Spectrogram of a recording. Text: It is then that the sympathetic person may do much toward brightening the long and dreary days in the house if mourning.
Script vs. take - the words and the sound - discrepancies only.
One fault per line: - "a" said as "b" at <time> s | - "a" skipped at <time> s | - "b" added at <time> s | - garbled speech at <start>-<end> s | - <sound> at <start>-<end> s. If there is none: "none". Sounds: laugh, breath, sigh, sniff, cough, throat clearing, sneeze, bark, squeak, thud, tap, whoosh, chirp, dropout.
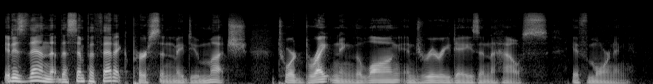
none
